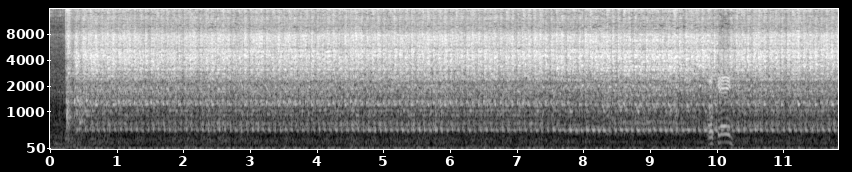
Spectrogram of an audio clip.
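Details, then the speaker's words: 1986 Pontiac Fiero GT, old and long-sitting, cranked by starter with fuel pressure tester on the Schrader valve: steady starter whir that never fires; crank no start, tester shows no fuel pressure, cause not yet known. "and still nothing so now i know that i don't have fuel pressure and that could be a bunch of different things"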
